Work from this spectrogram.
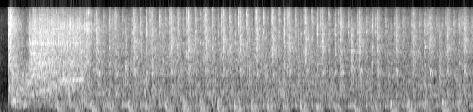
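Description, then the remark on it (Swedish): A side-valve tractor engine runs steadily, its low, even chugging beats repeating in a quick regular rhythm with a brief louder rev at the very start. “Vilken harmoni det är i en sidventilare. Tjoff, tjoff, tjoff, tjoff.”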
